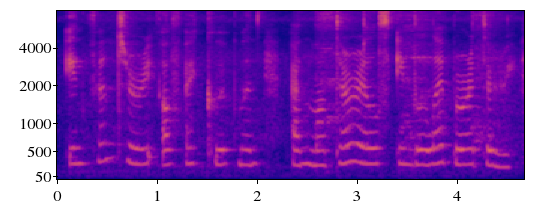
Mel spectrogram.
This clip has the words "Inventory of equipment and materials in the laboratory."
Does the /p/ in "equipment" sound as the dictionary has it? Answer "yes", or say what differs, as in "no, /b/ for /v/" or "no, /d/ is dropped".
yes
